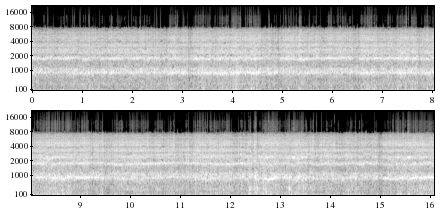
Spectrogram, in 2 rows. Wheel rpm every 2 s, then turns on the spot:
230, 230, 230, 230, 230, 220, 220, 220.
none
